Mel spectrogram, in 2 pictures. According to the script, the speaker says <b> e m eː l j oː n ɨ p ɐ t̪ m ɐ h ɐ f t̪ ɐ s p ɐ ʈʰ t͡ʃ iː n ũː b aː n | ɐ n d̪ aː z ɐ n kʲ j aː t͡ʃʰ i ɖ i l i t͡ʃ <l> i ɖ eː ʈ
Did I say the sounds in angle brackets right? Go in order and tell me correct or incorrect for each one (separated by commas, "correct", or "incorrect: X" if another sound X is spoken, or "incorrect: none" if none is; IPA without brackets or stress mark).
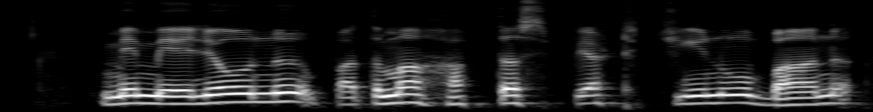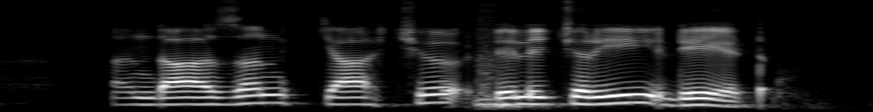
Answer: incorrect: m, incorrect: ɾ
